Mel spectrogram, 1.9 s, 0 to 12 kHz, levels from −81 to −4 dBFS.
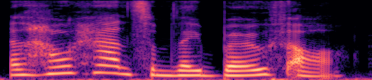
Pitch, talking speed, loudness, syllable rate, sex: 225 Hz, 195 wpm, -17 LUFS, 5.4 syllables/s, female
